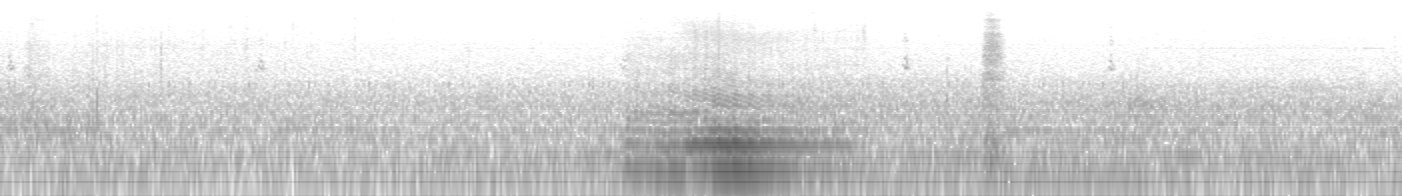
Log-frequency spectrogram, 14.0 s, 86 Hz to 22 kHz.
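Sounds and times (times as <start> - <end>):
bumblebee buzzing in flight: 6.2 - 8.7.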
